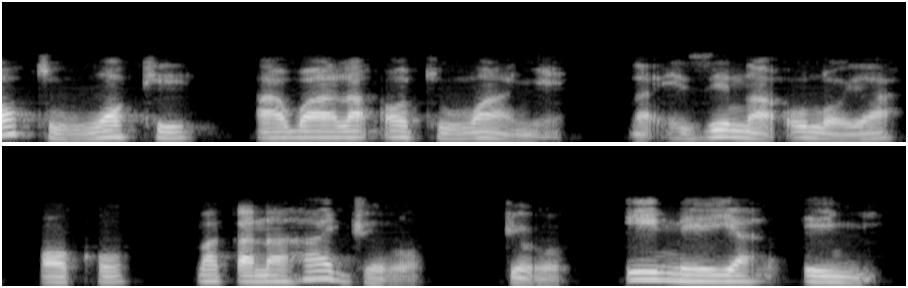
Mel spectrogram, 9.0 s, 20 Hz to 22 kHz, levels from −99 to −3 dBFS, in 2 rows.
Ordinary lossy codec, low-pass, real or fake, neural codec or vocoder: none; 5.4 kHz; fake; codec, 16 kHz, 4 kbps, FunCodec, trained on LibriTTS, 50 frames a second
